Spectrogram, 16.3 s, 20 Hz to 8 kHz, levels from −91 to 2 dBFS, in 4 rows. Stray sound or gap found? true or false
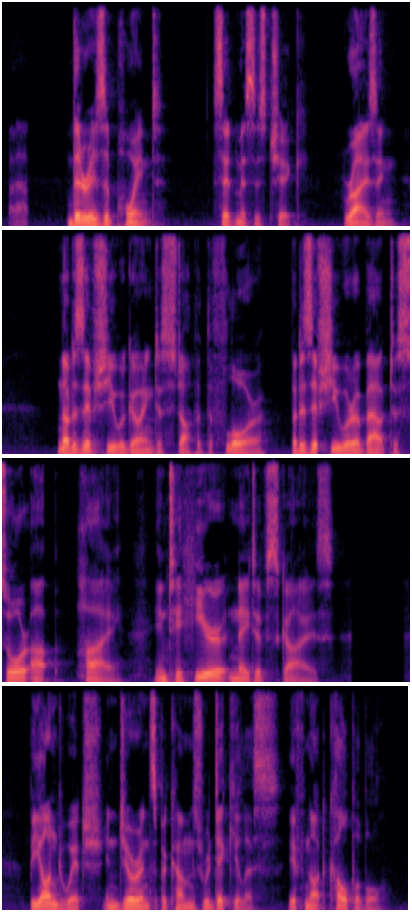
true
